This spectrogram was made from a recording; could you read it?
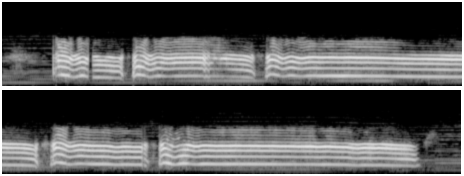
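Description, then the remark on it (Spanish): A human voice imitates a wolf's danger-warning howl in a loud series of sustained wailing calls, each starting with a sharp pitch dip, separated by brief breaks, with the final howls drawn out longest. “Esos dos son de peligro”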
